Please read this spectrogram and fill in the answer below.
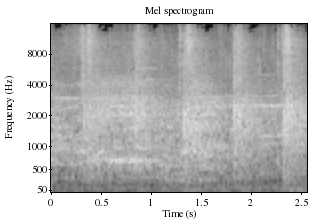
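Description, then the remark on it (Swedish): A large concert crowd roars and cheers continuously, with rhythmic swells of voices that sound like an audience singing along, dense and reverberant throughout. “Och så kunde jag bara plötsligt se att publiken sjunger med.”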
